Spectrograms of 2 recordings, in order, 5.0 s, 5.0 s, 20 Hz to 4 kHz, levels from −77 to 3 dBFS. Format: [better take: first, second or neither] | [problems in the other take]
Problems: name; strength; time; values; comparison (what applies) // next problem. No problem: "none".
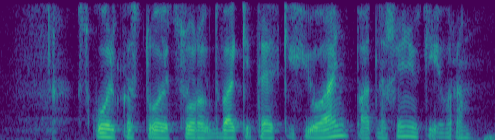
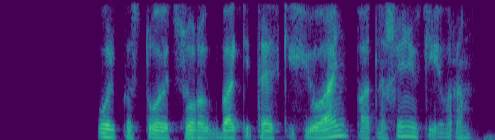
first | noise reduction (neural mask model DeepFilterNet 3)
